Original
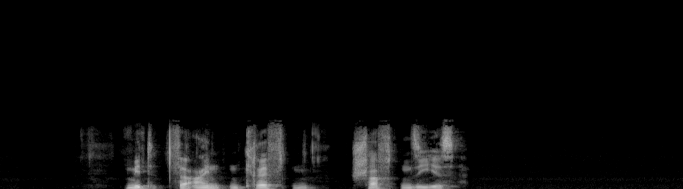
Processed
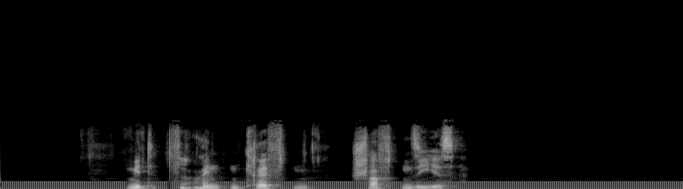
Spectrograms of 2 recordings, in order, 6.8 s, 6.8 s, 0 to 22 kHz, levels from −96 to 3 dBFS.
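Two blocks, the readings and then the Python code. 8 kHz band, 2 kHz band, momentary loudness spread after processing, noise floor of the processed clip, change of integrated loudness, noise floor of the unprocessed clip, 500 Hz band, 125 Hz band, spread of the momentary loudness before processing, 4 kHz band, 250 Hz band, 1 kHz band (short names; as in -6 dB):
n/a, -1.5 dB, 17 LU, -56 dBFS, -2.0 dB, under -85 dBFS, -2.0 dB, -1.0 dB, 16 LU, -1.5 dB, -1.5 dB, -4.5 dB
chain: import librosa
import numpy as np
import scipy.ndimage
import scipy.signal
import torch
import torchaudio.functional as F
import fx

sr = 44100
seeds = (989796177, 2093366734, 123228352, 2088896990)

y = fx.spec_box(x, sr, start_s=1.78, length_s=0.25, low_hz=270.0, high_hz=2800.0, gain_db=-23)
y = fx.dmg_buzz(y, sr, base_hz=50.0, harmonics=17, level_db=-55.0, tilt_db=-1, odd_only=False)
y = fx.attack_slew(y, sr, db_per_s=470.0)
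y = y * librosa.db_to_amplitude(-1.0)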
